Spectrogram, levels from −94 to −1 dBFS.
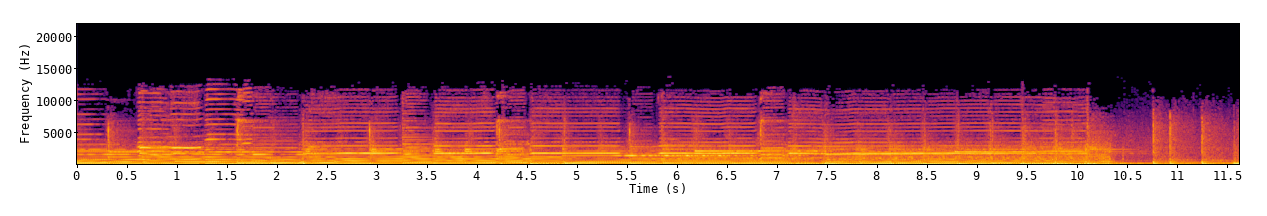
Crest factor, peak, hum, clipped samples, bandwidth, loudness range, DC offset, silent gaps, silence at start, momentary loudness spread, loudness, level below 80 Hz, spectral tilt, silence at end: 12 dB; 0 dBFS; none; under 0.1%; 12.5 kHz; 1 LU; under 0.1%; none; 0 s; 4 LU; -13 LUFS; -26 dBFS; -5 dB/octave; 0 s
